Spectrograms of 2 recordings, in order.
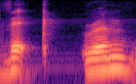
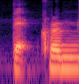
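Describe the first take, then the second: First: The name begins with a V sound. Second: The name begins with a B sound. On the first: "you're supposed to pronounce it Vikram yoga" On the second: "that V is a B and it's Bikram yoga"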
